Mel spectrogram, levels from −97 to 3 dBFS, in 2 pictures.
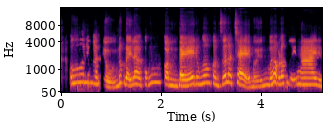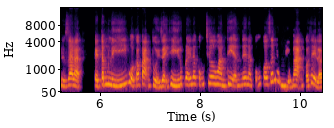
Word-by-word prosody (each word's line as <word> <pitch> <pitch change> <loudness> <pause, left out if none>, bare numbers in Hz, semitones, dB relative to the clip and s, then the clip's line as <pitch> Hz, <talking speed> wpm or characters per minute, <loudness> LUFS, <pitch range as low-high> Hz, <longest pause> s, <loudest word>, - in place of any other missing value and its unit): Ừ, 295 - -1 0.2
nhưng 345 -1 -4
mà, 285 - 0
kiểu, 190 -3 -3
lúc 325 - -2
đấy 265 -4 +3
là 285 0 +2
cũng 345 +6 -4
còn 245 -6 0
bé, 235 +5 +7
đúng 290 0 -2
không? 335 +1 -1
Còn 285 -7 -2
rất 315 +7 +3
là 350 - +3
trẻ, 360 - +5
mới 200 +3 -5
mới 260 +3 0
học - - +4
lớp 305 +2 +1
12 270 0 +1
thì 235 -3 -3
thực 225 - -4
ra 255 +3 +3
là 235 - +1 0.2
cái 225 - 0
tâm 275 +1 +2
lý 245 +2 0
của - - +2
các 245 - -1
bạn 225 - -1
tuổi 210 -6 -1
dậy 215 -1 -1
thì 235 -5 +1
lúc 275 - -6
đấy 270 -1 -1
là 290 - -1
cũng 280 0 -9
chưa 305 0 -2
hoàn 270 -6 -1
thiện, 235 -4 -3
nên 275 0 -1
là 250 - -4
cũng 275 +4 -12
có 275 -2 +1
rất 380 +8 -2
là 405 - -4
nhiều 225 -4 -2
bạn 235 -1 0
có 215 - -1
thể - - 0
là, 180 0 +1
265 Hz, 300 wpm, -23 LUFS, 230-290 Hz, 0.2 s, bé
